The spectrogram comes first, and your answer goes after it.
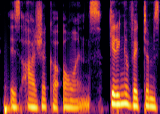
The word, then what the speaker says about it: Ajike Owens: Um, in this video, you're going to hear me say Aj Owens. The correct pronunciation of her name is Ajaka Owens.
